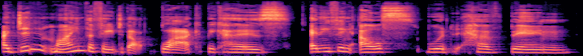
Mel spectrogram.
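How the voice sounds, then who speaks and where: A woman's voice: medium pitch, takes it slowly, a little mellow. A woman co-hosting a podcast, casually discussing a story and agreeably reasoning through her opinions. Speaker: podcast co-host.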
